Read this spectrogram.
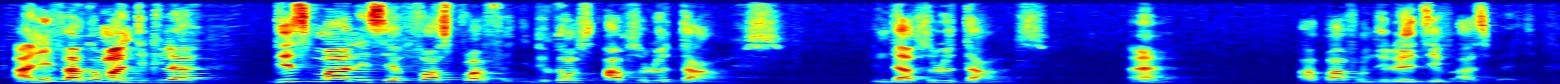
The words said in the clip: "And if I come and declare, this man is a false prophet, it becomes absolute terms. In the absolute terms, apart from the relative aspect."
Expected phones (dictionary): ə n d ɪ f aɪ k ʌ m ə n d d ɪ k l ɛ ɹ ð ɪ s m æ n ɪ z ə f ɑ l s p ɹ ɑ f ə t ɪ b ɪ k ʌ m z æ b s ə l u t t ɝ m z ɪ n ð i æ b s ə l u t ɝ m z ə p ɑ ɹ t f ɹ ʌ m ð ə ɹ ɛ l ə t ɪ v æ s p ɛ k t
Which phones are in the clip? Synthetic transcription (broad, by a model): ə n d ɪ f aɪ k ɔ m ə n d d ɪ k l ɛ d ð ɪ s m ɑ n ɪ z ə f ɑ s p ɹ ɑ f ə t ɪ b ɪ k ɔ m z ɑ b s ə l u t t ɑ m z ɪ n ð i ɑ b s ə l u t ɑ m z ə p ɑ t f ɹ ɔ m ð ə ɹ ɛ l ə t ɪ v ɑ s p ɛ k t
